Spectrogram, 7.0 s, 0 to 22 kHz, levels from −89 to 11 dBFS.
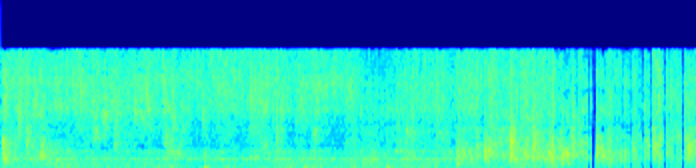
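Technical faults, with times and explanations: throughout: HE-AAC compression. The treble sounds bright but synthetic, with gritty, metallic hiss on the upper detail that does not line up with the lower spectrum. This is likely HE-AAC v2 coding at a low bitrate around 24 kbps, rebuilding the treble by copying lower bands upward.
5.54–6.83 s: processor overload crackle. A dense run of tiny dropouts tears through the sound as rough crackle for over a second. Short blocks of roughly 10 ms each fall to silence, dozens in a row, which fits the processor repeatedly missing its buffer deadlines until the load eases.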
